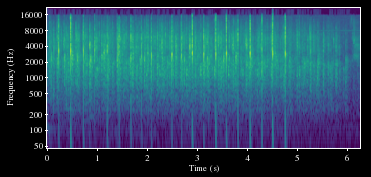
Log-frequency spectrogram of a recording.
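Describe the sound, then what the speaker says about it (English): An audience at a school board meeting applauds the students who spoke, a room full of steady clapping with a few sharp, loud claps standing out nearby, fading at the end. "So can we all please give them a round of applause?"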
